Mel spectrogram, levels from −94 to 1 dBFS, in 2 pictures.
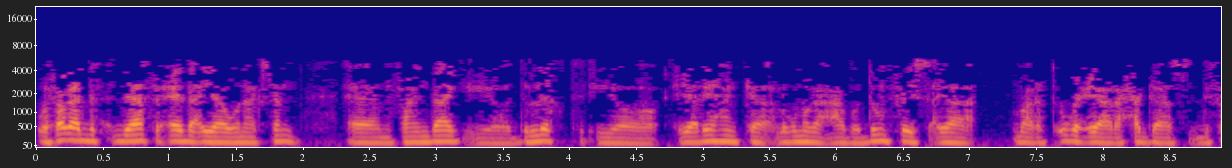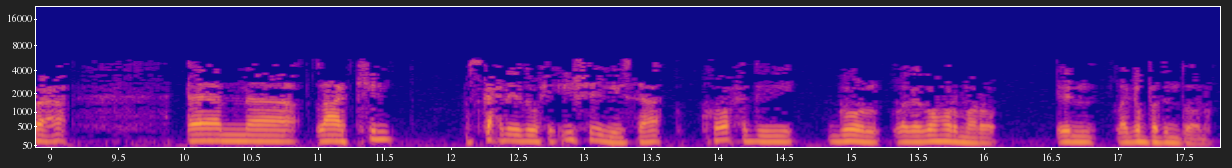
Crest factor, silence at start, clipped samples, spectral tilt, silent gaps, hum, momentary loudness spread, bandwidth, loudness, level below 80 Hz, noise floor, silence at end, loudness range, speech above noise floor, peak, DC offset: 20 dB; 0 s; under 0.1%; -6.5 dB/octave; none; none; 11 LU; 5.8 kHz; -31 LUFS; -62 dBFS; -60 dBFS; 0.05 s; 3 LU; 31 dB; -10 dBFS; under 0.1%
